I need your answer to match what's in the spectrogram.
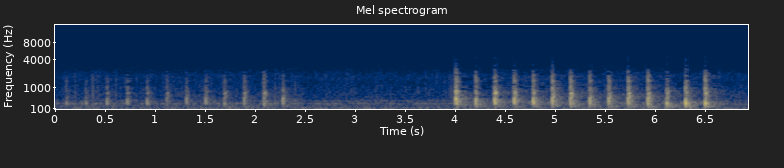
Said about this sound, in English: Knock harder. I can't. It hurts my knuckle.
